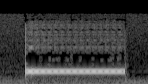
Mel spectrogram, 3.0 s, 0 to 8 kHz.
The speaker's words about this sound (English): All right, well, 611 is ringing.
